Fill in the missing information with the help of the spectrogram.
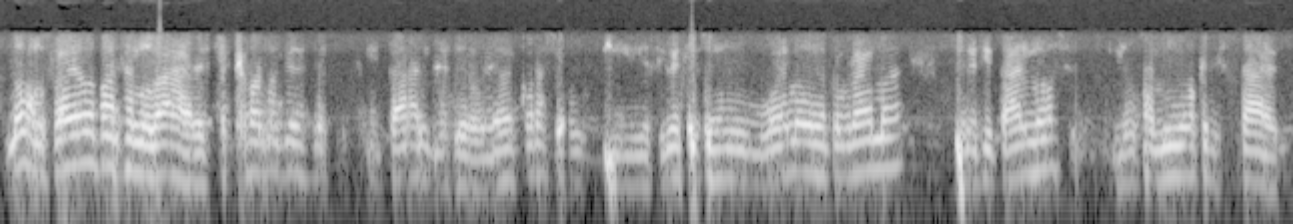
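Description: Male phone-in caller, slightly high voice, thin phone-line sound. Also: expressive, normal speed.

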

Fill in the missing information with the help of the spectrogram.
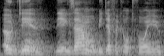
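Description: A man voicing a sharp, evasive young woman who talks down to her captive. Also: mid-range voice, a little fast, roomy sound, natural voice. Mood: curt. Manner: curt and condescending.

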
